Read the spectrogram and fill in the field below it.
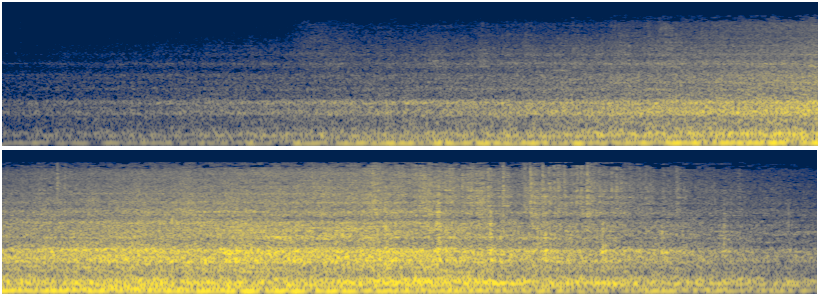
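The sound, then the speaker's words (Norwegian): A rattling blue tram in Oslo rumbles along a city street, its broad, noisy drone swelling louder toward the middle, with road traffic blended in and no voices. “Tar du en av de blå, skranglete trikkene fra Oslo sentrum og rett nord, da kjører du sannsynligvis gjennom Grünerløkka.”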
